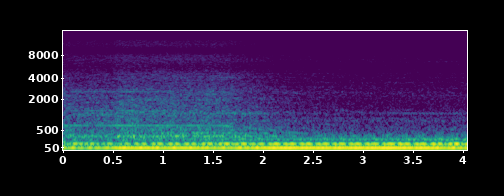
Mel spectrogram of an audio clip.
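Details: V8 after cooling system work, custom heater producing plenty of hot air: deep, even burble at idle, steady rumble with no knocks, misses or hunting; engine idling smoothly.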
